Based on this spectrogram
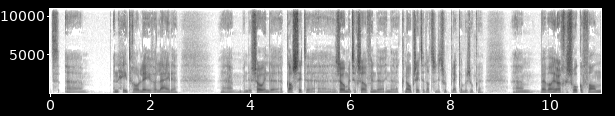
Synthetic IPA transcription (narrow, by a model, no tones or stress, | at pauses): t | ənhejtrowlejvəlɛjdə | ɛndɵsːowɪndəkɑstːɪtəzowmɛtsɪχsɛlˠfɪnəɪndəknowpsɪtədɑtsədɪtsʊːɹt̚plɛkəbəzukə | bɛnʋɛlˠɦɪlˠɛɹχχəsχɔkəv̥ɑn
